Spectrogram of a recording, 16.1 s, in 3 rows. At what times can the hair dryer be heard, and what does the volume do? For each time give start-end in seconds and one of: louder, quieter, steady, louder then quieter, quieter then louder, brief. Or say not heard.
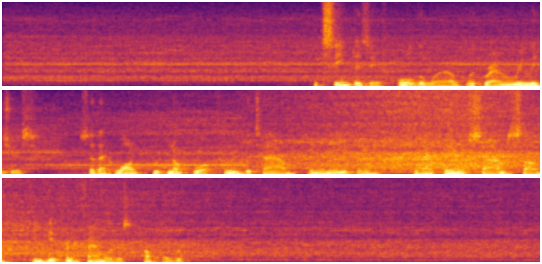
0.0-16.0 louder then quieter.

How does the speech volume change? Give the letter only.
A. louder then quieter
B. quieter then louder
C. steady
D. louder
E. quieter
C.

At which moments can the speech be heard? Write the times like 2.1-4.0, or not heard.
3.0-12.6.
